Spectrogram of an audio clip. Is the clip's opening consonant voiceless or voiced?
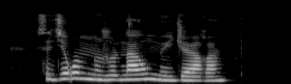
voiceless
